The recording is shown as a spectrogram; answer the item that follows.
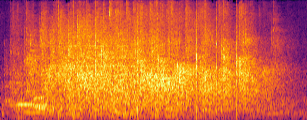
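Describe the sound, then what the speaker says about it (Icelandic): An audience applauds a trumpet soloist after a Christmas piece by the Iceland Symphony Orchestra at a hospital, the clapping swelling, holding strong, then tapering off near the end. "Við skilum gefa honum gott klapp."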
